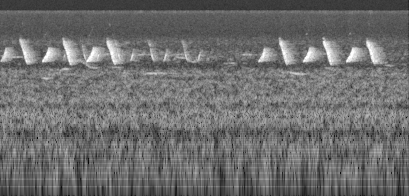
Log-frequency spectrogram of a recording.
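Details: Dawn in Gulmit, Hunza, near the Passu cones: a bird gives rapid series of high downslurred chirping notes in two phrases of about six notes each, rather quiet against a noticeable background hiss.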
